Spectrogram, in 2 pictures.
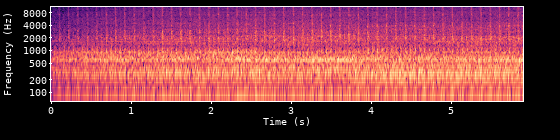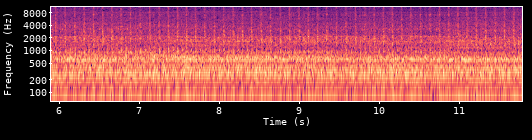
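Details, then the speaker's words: IROC Camaro V8 at idle, heard through a stethoscope on the engine's side: soft, wet-sounding tick, roughly three a second, over the engine hum. "Can you hear the ticking? Sounds wet."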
